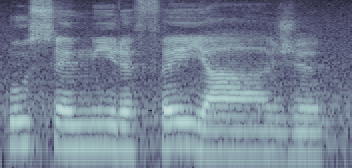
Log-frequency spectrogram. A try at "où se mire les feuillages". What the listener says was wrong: You're stopping a little bit before feuillage, and that's the punchline.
